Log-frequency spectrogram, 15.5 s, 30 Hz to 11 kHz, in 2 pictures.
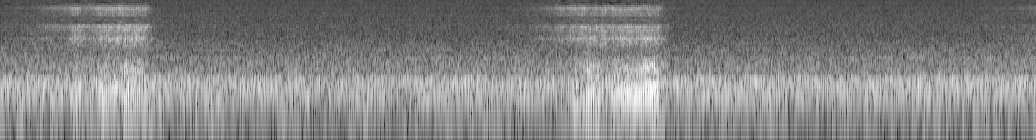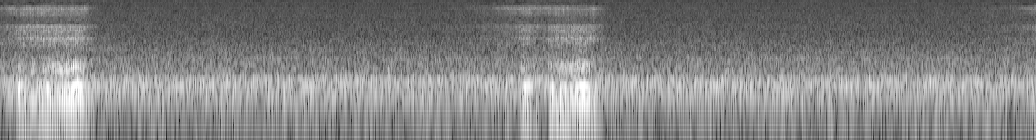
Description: Chloe, our 9 month old boxer puppy, is so tired that she is pink in the face and snoring with her eyes open.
